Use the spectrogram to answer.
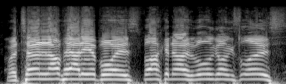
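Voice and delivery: loud party hype-up; hyped-up host firing up the crowd. Real, not acted.

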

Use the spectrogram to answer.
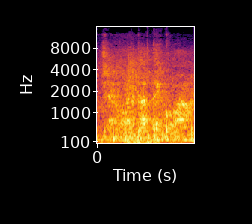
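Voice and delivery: hushed whisper, sneaking. Real, not acted. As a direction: whisper so nobody hears. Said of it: "scusate il volume".

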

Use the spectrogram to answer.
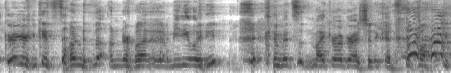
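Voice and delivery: laughing while talking; breaking up with laughter. Real, not acted. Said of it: "laughing while narrating".

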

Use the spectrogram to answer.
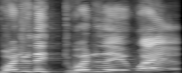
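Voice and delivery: high, strained why-why-why in disbelief; exasperated. Real, not acted. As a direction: plead at the sky in frustration. Frustrated outburst.

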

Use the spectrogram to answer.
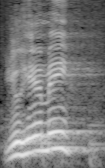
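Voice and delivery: high, loud demand; David demanding his soul's attention; commanding demand. Retold or imitated. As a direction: press the soul for an answer. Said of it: "It's like he's saying".

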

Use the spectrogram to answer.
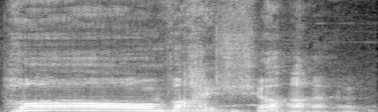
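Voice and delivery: loud, high, drawn-out cry of relief; elated yell. Real, not acted. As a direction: yell it slowly in disbelief. Celebrating the boss win.

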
